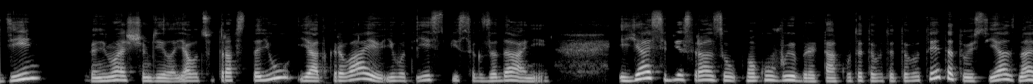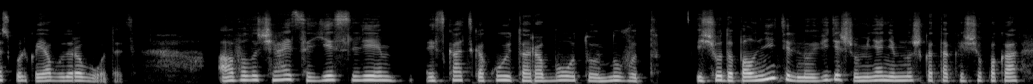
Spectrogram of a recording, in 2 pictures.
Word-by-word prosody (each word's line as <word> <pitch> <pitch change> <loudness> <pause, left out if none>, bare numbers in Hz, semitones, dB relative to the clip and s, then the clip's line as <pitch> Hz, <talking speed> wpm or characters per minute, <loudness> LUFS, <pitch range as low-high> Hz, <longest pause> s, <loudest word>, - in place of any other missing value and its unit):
день. 230 - +3 0.5
Понимаешь, 180 +6 +2
в - - -3
чём 165 -3 0
дело? 155 -2 0
Я 140 - 0
вот 165 0 -5
с - - -6
утра 185 0 0
встаю, 195 - +1
я 170 -1 +3
открываю 175 - +2
и 165 - -2
вот 170 -1 -6
есть 205 +4 -3
список 160 -6 -9
заданий. 160 -1 0 0.7
И - - +1
я 240 - +6
себе 220 -7 -2
сразу 195 -4 0
могу 175 +4 +1
выбрать: 170 -6 +1
так 150 0 -3
вот 160 +1 -9
это, 170 -2 -2
вот 160 - -12
это, 160 +1 -4
вот 180 +5 -7
это. 285 -1 +4
То 170 -8 -3
есть 155 0 -4
я 215 +7 +4
знаю 200 0 +2
сколько 180 -4 -4
я 170 +2 +2
буду 170 0 -2
работать. 170 -5 -4 0.8
А 180 +2 +1
получается, 200 +1 0
если 195 +1 +1 0.3
искать 175 +3 -3
какую-то 175 0 -1
работу 170 0 -1
ну 175 +5 -1
вот 160 -2 -8 0.3
ещё 175 +3 +2
дополнительную, 175 - +3
видишь 200 0 -1
у - - +1
меня 175 +3 +2
немножко 185 0 0
так 175 -1 -5
ещё 165 +2 -4
пока, 175 0 -1
180 Hz, 160 wpm, -22 LUFS, 165-200 Hz, 0.8 s, я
